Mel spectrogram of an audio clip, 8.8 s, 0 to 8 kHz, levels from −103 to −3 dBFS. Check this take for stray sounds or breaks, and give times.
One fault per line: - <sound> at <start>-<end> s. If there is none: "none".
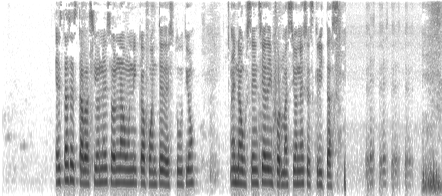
- laugh at 7.3-8.3 s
